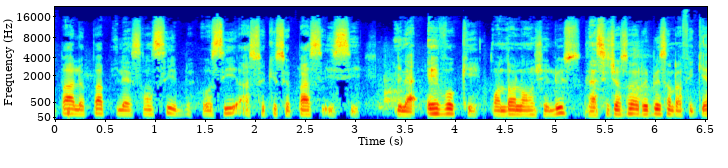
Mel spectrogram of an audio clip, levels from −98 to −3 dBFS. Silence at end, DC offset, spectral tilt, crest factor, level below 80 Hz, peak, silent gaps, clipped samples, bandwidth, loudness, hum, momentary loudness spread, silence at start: 0 s; under 0.1%; -3.5 dB/octave; 18 dB; -66 dBFS; -6 dBFS; none; under 0.1%; 17 kHz; -22 LUFS; none; 8 LU; 0.05 s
